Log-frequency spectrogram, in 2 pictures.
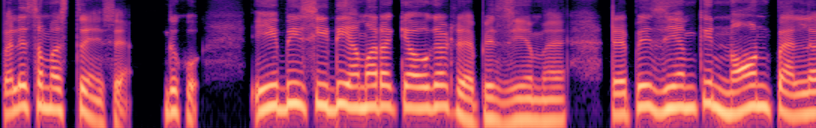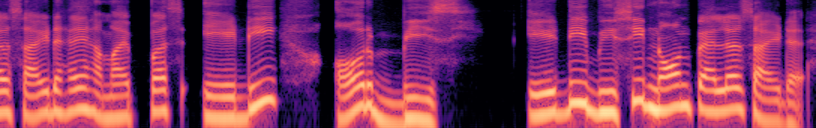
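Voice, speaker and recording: A patient maths tutor walks through a problem step by step. The voice is warm and mellow. The tutor keeps asking rhetorical questions, checks in after every point, and is recorded dry and close with no room sound. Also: mid-range voice, lively intonation, normal speed, no room sound. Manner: asks the class rhetorical questions and checks in with "okay?" often; patient and repetitive, restating each step.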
